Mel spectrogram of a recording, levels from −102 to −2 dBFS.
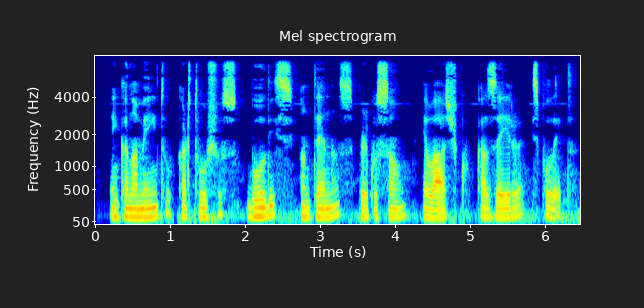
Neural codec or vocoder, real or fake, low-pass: none; real; 7.2 kHz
